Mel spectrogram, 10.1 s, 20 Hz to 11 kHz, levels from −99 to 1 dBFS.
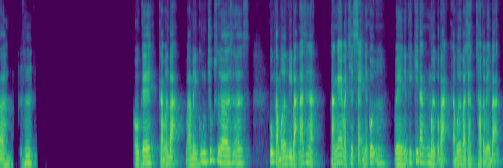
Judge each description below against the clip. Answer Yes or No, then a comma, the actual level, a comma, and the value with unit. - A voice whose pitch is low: Yes, low, 130 Hz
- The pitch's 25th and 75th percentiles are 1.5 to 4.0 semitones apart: Yes, average, 3.7 semitones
